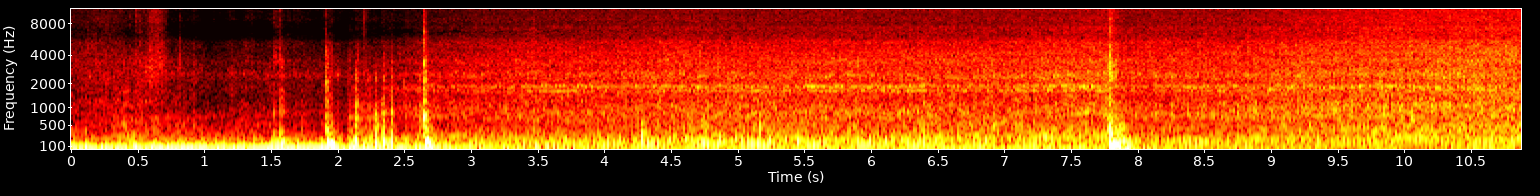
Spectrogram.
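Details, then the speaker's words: 1999 Cadillac DeVille Northstar after a subframe swap, running on its warm-up loop, heard from out back; quiet even low idle with a few handling clunks early on, engine smooth and steady, healthy. "It's quiet, too, which I like. It's on its warm-up loop, but ooh, it's pretty quiet out back here, though, which is really nice."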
